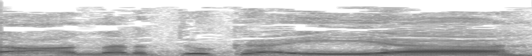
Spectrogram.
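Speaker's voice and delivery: ordinary talk, nothing marked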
